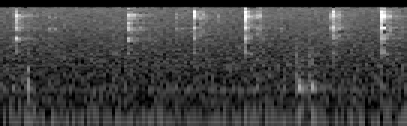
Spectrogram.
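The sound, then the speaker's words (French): A pendulum clock ticks steadily, about seven crisp, light clicks at an even pace, quiet, with nothing else around them. “La pendule qui tricote.”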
